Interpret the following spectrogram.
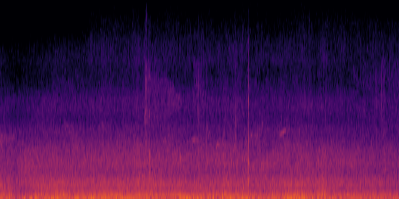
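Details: Close-up honey bee hive entrance on a sunny February day, GoPro less than a foot away; steady rich buzzing of bees in flight, with two sharp clicks as bees strike the camera.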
